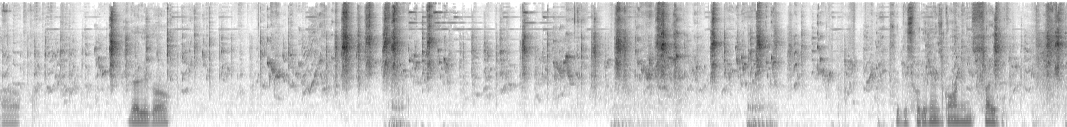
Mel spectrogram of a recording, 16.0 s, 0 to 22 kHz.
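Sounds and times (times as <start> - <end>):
budgie chirping: 0.0 - 16.0
wings flapping: 9.2 - 10.3, 11.2 - 11.9, 14.6 - 16.0.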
